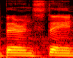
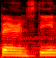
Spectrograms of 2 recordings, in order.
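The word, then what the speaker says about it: Berenstain: It's always been Baron Stain, not Baronstein. Everyone, every everyone every they all want to pronounce it Stain, but it's Stain. Ever since I was a kid, they call me Steen. It's Stain, though.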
